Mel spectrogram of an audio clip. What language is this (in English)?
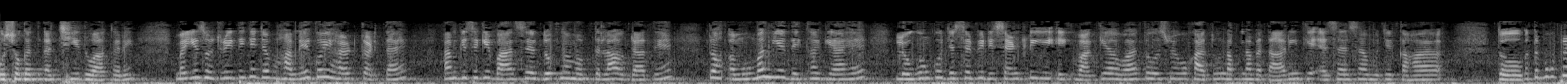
Urdu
